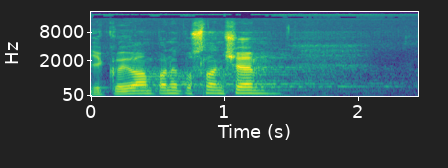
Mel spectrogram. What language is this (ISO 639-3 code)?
ces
